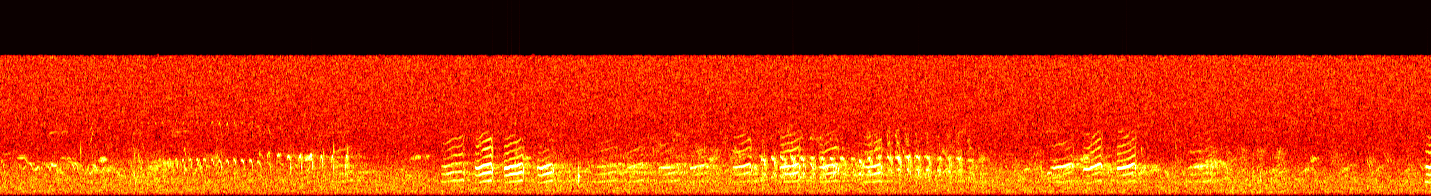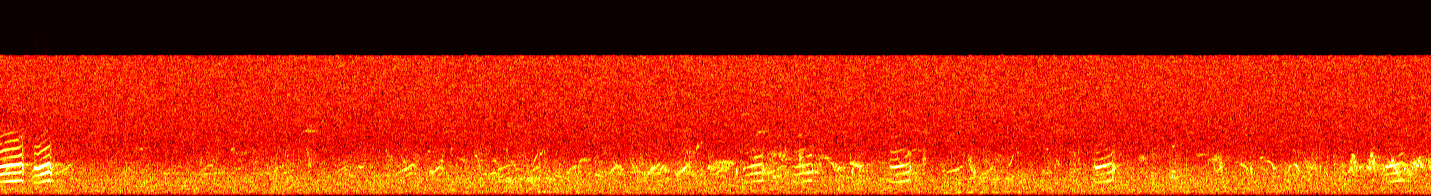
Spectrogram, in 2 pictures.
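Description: Small birds chirping over steady outdoor background noise, with several short bursts of quick chirps in the first half and scattered single chirps later.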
